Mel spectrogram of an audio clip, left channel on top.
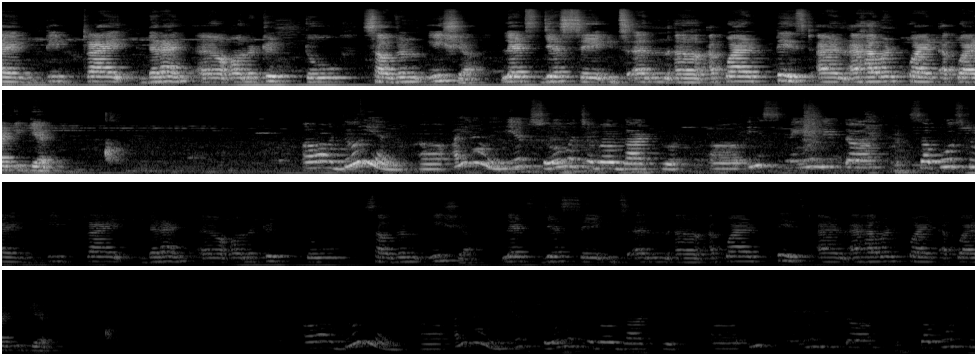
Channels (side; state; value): right; quieter; 28.9 dB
